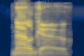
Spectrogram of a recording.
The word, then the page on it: NALGO: British English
